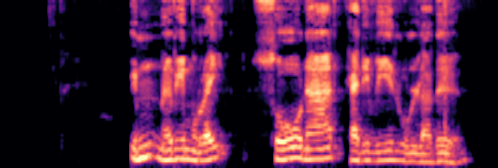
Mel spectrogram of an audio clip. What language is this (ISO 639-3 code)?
tam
